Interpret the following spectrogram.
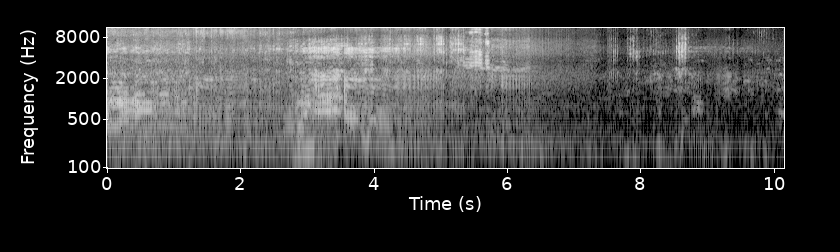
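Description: Engine of a powered hang-glider trike (microlight) revving up and back down twice, the second rev about three seconds in. After that its note fades as the trike moves away across the ground.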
